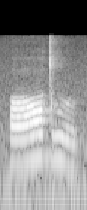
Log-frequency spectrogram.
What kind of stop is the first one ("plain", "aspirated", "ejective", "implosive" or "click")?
click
